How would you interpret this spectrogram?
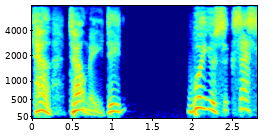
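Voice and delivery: eager, thrilled, very high-pitched and loud. Voicing the leader greeting the returning party: excited. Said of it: "gets really excited and says".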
